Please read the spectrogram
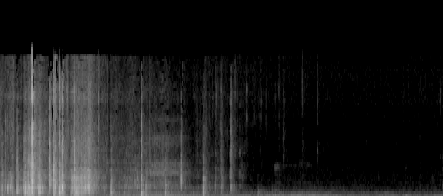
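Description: A foil-backed plastic pouch of wax beads, with loose plastic wrap around it, crinkling as it is handled and turned over. There is a run of quick crinkles in the first two seconds, which then die away.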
